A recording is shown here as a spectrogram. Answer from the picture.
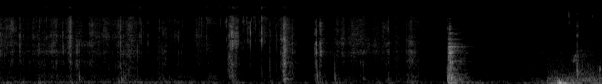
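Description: Green husks being torn off an ear of fresh corn by hand: faint crinkly rustling with a series of short rips.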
